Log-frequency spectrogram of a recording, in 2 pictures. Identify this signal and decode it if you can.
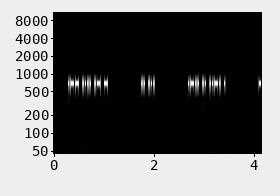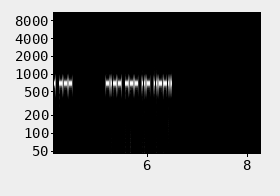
Morse code, heard as a keyed tone, about 50 wpm, 700 Hz. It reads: WHAT IS LIFE TO YOU?
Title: 4x Word-Spacing - Sentences from Top 300 Words - 50wpm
